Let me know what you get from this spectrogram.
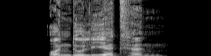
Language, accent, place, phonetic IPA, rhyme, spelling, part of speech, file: German, Germany, Berlin, [ɔnduˈliːɐ̯tn̩], -iːɐ̯tn̩, ondulierten, adjective / verb, De-ondulierten.ogg
- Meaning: inflection of ondulieren: 1. first/third-person plural preterite 2. first/third-person plural subjunctive II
